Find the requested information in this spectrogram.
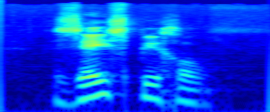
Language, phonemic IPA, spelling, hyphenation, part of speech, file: Dutch, /ˈzeːˌspi.ɣəl/, zeespiegel, zee‧spie‧gel, noun, Nl-zeespiegel.ogg
- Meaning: sea level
